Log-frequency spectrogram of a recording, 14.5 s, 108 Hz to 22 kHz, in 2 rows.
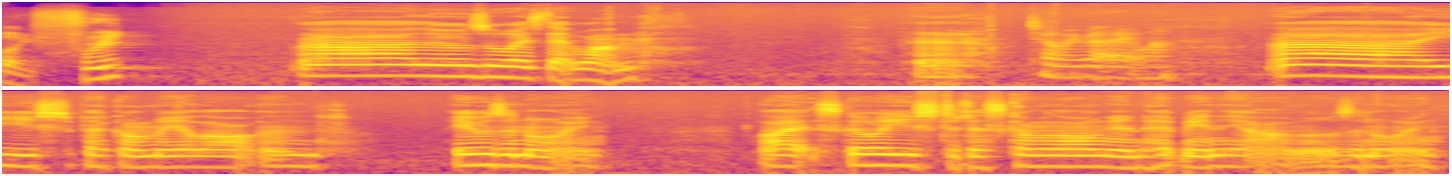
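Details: Tourette syndrome in an 11-year-old girl, severe motor and vocal tics, onset with cartwheeling then noises and stuttering; involuntary swearing; vocal tics with coprolalia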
